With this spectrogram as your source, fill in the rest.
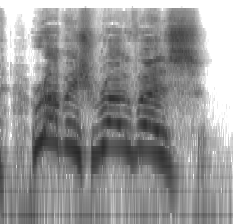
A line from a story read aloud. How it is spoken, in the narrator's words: the shout from behind the goal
